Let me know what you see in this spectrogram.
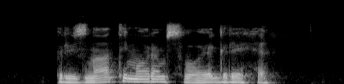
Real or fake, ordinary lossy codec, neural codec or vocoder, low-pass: real; Opus, 16 kbps; none; 7.2 kHz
